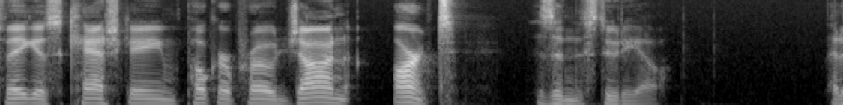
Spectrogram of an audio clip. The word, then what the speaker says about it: John Arndt: 28-year-old Las Vegas cash game poker pro John Art is in the studio. That is the correct pronunciation, right?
